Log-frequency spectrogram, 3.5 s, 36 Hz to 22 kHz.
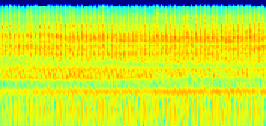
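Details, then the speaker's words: Nearly new 2021 Stihl BR600 backpack blower, 65cc 4-mix engine, three weeks old, idling after a cold start: a smooth, quiet, steady low thrum with no knocks. "Sounds great at idle. It's very quiet. Much quieter than my rev mats."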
